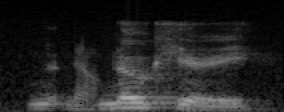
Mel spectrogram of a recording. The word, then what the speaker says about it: Noghri: right the first time no girly no that's not it either Noghri no hockey read no not here no Curie yeah that's it I for the typo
